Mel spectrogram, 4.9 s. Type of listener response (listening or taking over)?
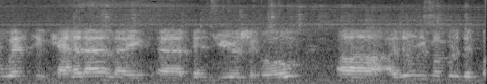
listening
